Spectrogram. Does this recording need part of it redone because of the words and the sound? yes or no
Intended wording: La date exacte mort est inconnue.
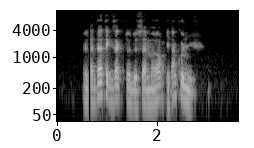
yes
